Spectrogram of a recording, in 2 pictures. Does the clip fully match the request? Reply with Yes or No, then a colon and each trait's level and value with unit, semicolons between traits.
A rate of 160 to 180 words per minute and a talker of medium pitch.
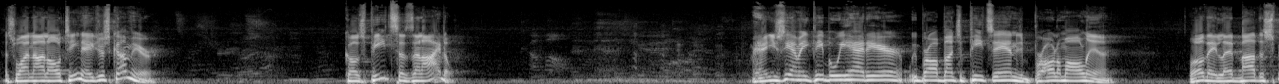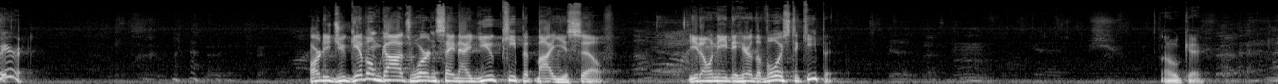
No: average, 150 wpm; medium, 155 Hz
